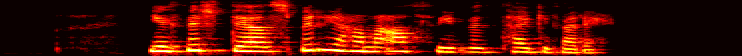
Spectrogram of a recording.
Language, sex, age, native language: Icelandic, female, 20-29, Icelandic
